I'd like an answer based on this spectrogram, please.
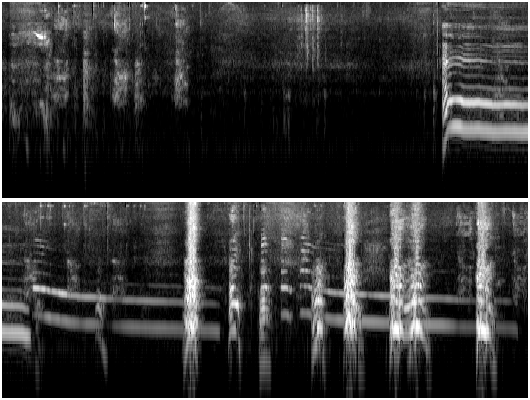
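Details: Pet Basset Hound, a male, quiet with faint noises at first, then a long sustained howl that slowly falls in pitch, followed by sharp barks mixed with further drawn-out descending howls.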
